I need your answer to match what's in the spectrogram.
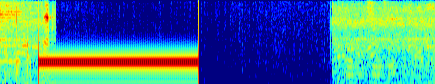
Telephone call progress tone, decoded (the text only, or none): ringback tone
